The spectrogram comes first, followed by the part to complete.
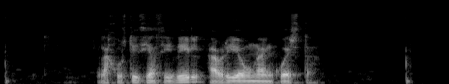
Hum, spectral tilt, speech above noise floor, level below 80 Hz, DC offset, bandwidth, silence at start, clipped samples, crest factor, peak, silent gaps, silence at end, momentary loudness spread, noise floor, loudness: none; -8 dB/octave; 51 dB; -40 dBFS; under 0.1%; 11.5 kHz; 0.05 s; under 0.1%; 20 dB; -4 dBFS; none; 0.4 s; 12 LU; -72 dBFS; -22 LUFS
